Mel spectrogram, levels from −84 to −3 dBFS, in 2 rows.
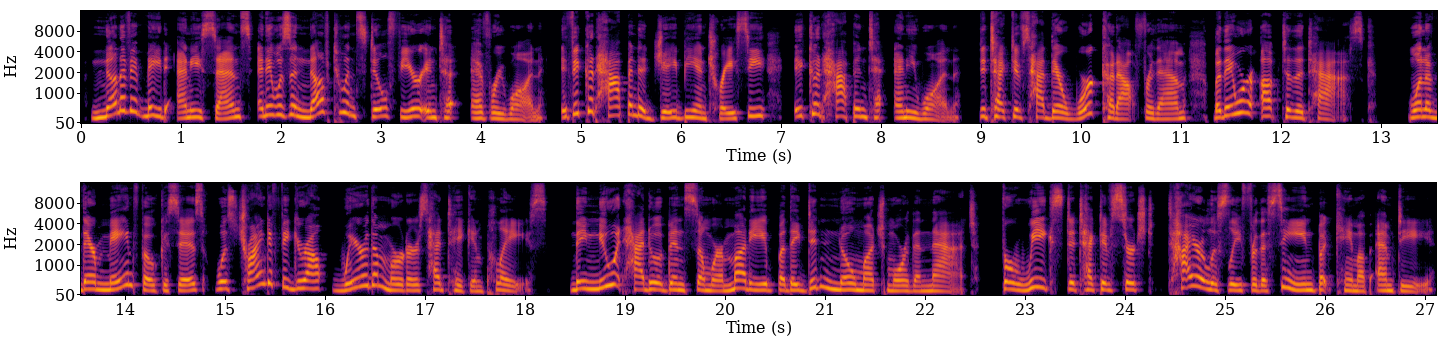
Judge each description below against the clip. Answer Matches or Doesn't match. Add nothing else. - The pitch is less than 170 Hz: Doesn't match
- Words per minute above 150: Matches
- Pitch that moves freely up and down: Doesn't match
